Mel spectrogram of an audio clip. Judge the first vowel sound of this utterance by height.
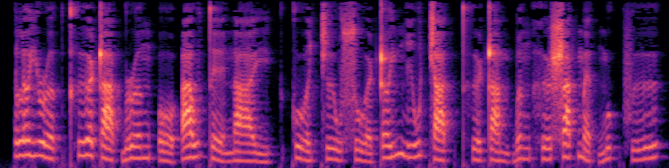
mid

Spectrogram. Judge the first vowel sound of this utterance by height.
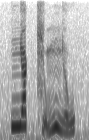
low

